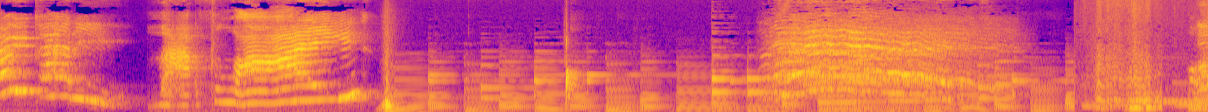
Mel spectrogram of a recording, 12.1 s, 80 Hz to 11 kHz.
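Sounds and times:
sharp pop: 5.6 - 5.9
upbeat children's music: 5.6 - 10.6.

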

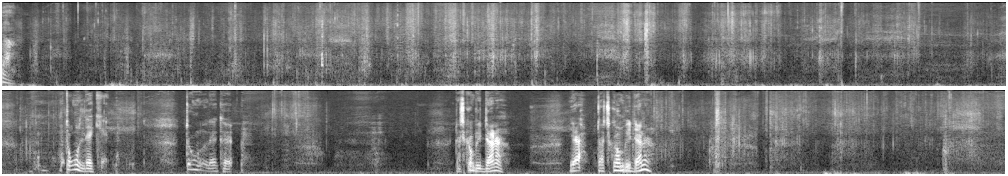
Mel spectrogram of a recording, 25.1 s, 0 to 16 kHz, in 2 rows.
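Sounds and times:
footsteps of person and dog: 0.1 - 13.2, 20.7 - 25.0.

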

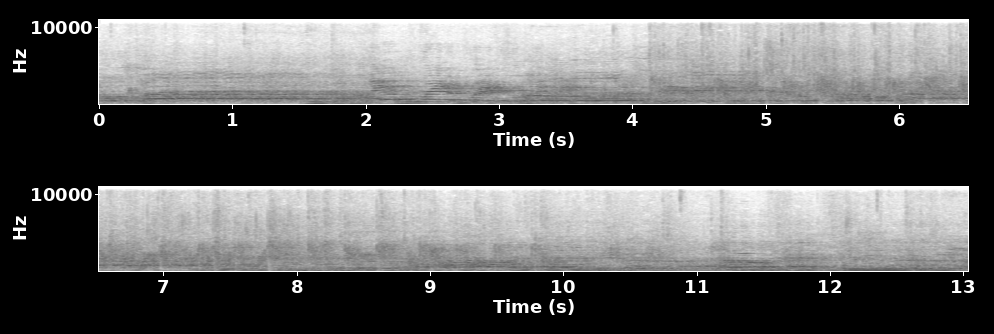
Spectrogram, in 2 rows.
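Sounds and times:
choir singing a cappella: 0.0 - 2.4, 3.0 - 13.0
congregation applauding: 0.0 - 13.0.

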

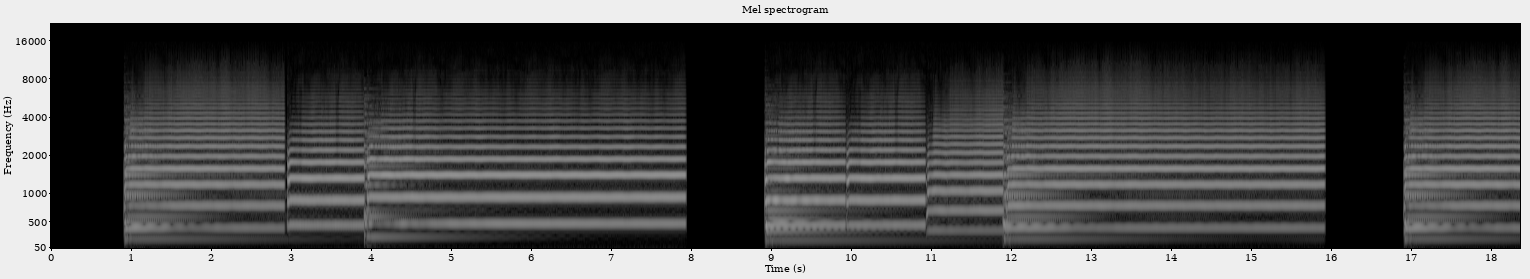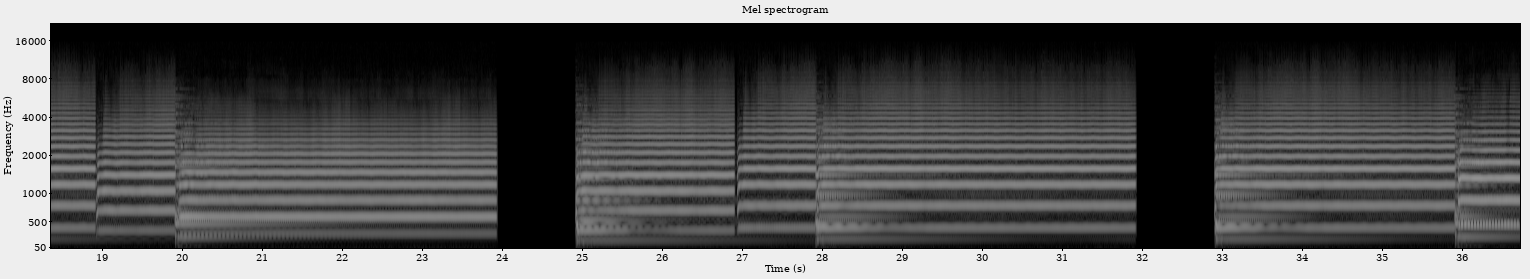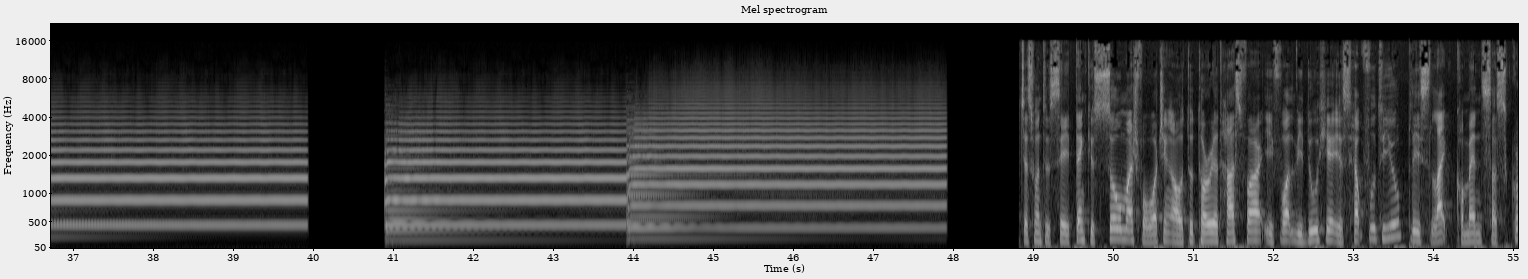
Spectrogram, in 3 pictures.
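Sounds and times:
synthesized trumpet melody: 0.9 - 8.0, 8.9 - 16.0, 16.9 - 24.0, 24.9 - 32.0, 32.9 - 40.0, 40.9 - 48.0.

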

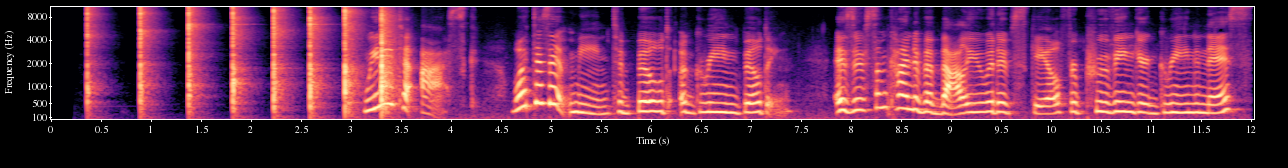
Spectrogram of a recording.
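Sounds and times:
sharp claps: 0.4 - 3.6.

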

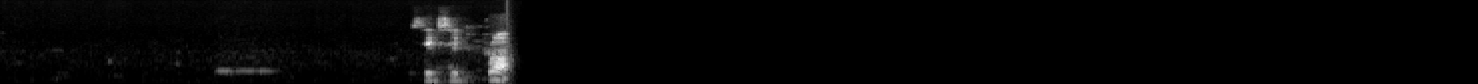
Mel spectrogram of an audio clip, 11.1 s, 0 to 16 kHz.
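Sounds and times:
faint steady tone: 1.6 - 2.5.

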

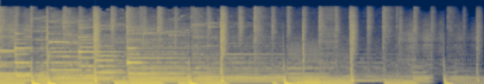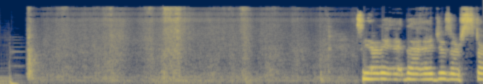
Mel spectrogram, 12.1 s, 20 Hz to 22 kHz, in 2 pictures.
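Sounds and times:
guitar background music: 0.0 - 6.4.

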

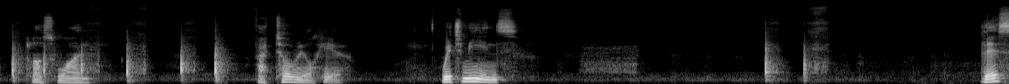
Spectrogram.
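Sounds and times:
chalk strokes on blackboard: 0.1 - 2.1, 5.8 - 6.5, 7.6 - 8.4.

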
